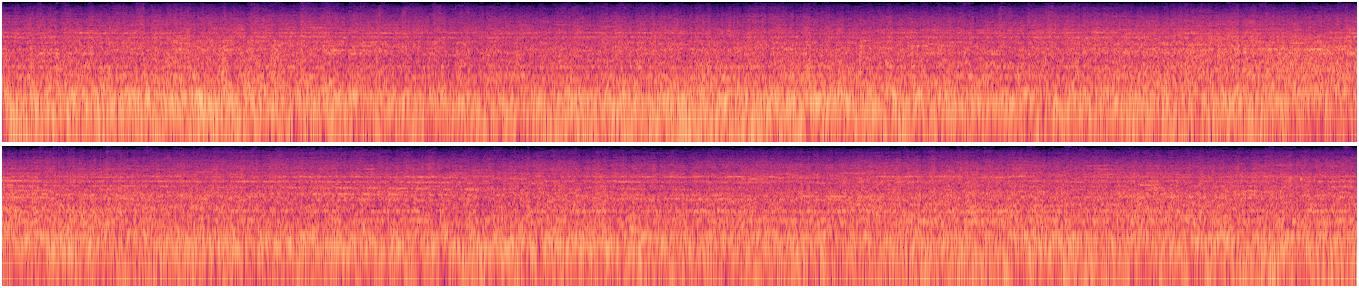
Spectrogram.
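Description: Union Pacific freight train's cars rolling steadily past at close range, with a faint high squeal from the wheels.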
